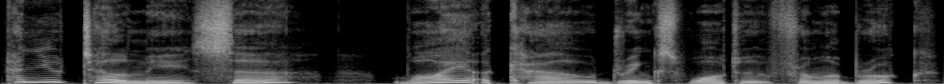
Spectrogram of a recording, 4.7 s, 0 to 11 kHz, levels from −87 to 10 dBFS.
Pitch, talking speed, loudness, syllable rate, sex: 175 Hz, 165 wpm, -19 LUFS, 3.3 syllables/s, male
